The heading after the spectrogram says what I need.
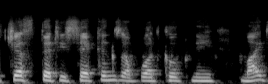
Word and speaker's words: Konkani: So let me give you an example of what Konkani, as it's pronounced in Cape Town. Konkani is the way it's said. And we know that in India, the language is pronounced Konkani, except when we went to the villages of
